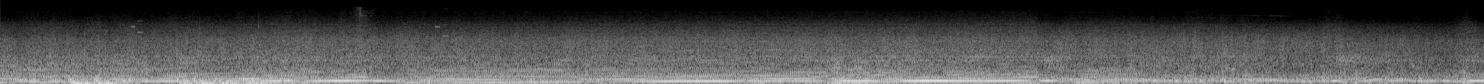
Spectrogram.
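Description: Rain patters steadily on a car's windscreen.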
